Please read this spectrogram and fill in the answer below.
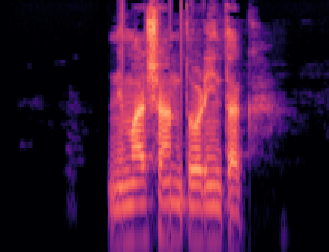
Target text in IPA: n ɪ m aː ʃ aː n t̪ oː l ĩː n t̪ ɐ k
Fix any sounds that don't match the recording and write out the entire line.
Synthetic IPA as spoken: n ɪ m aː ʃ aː n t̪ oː ɽ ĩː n t̪ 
